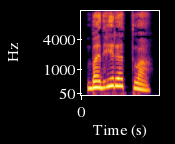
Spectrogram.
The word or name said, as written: ಬಧಿರತ್ವ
